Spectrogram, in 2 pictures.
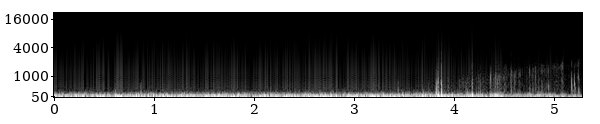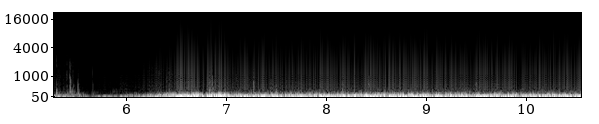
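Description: Flat fingers of both hands rub and tap the hollow gray plastic shell of a binaural dummy-head microphone, producing a dense, continuous low rumble. Around the middle, sharper rubbing taps add brighter scratchy detail before briefly dropping quiet, then the steady low rubbing resumes.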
